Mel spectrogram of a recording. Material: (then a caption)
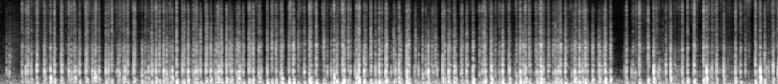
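Tinplate. A flat, rectangular, hollow printed metal tin with a car design is held in both hands while fingertips and nails tap and scratch across its lid. The result is a rapid, steady stream of short, dry taps with a hollow, low-mid body and light scratchy texture, each click dying away almost at once.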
